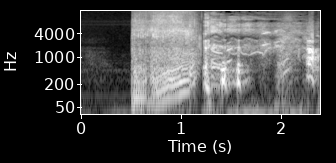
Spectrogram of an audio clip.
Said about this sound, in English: And it was a series of fart noises. And it was because in these big earphones, I just jumped out of my skin.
